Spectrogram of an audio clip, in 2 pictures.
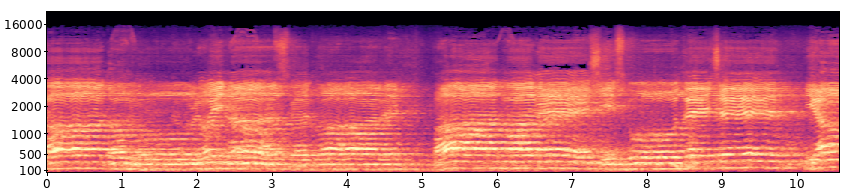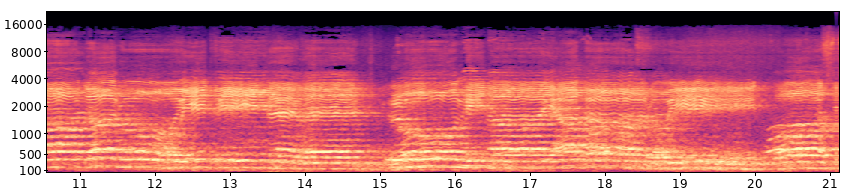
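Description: A small group of voices, mostly men, singing a Romanian Christmas carol (colindă) unaccompanied, in phrases of about five seconds with short breaths between them.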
